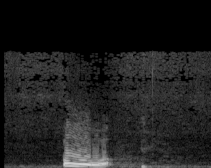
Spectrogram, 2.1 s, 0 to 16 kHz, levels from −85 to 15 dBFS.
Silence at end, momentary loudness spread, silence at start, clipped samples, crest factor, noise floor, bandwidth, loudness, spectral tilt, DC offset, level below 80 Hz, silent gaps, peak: 0.65 s; 24 LU; 0.65 s; under 0.1%; 14 dB; -49 dBFS; 11.5 kHz; -12 LUFS; -7.5 dB/octave; under 0.1%; -54 dBFS; none; -2 dBFS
